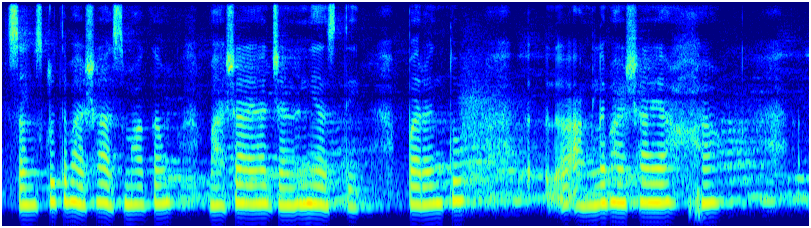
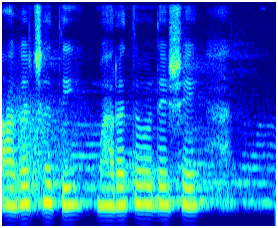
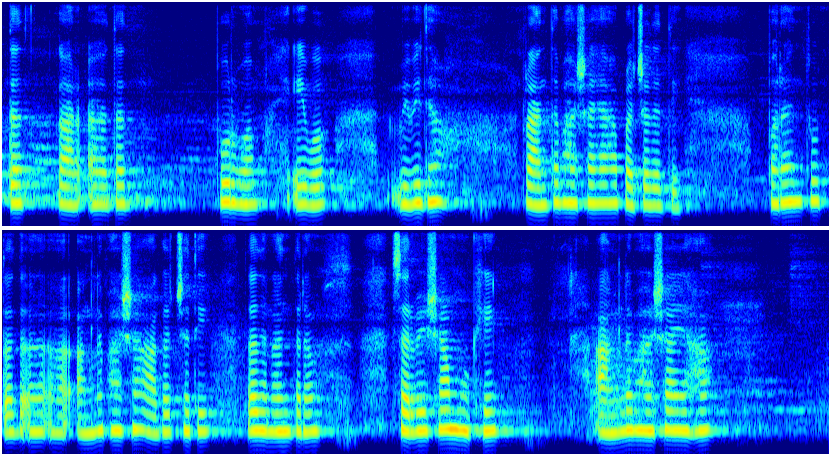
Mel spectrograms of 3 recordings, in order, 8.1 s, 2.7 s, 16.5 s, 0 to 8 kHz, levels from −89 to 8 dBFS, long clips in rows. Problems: none marked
